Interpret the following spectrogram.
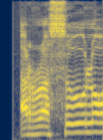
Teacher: را مشددہ زبر کی وجہ سے پر یعنی موٹی پڑھی جائے گی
